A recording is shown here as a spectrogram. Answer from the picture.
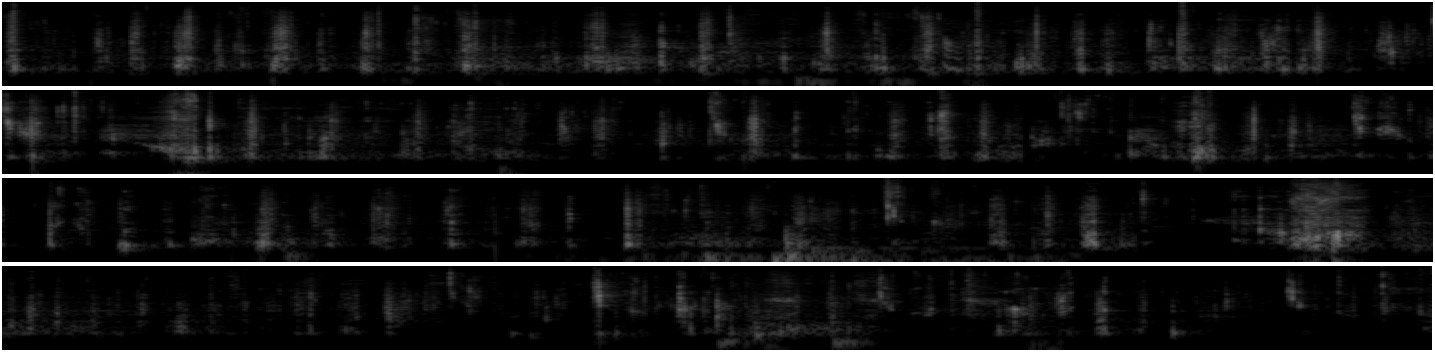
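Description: Close-up mouth sounds of someone chewing food, with many quick, crunchy, wet clicks and smacks following one another irregularly.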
